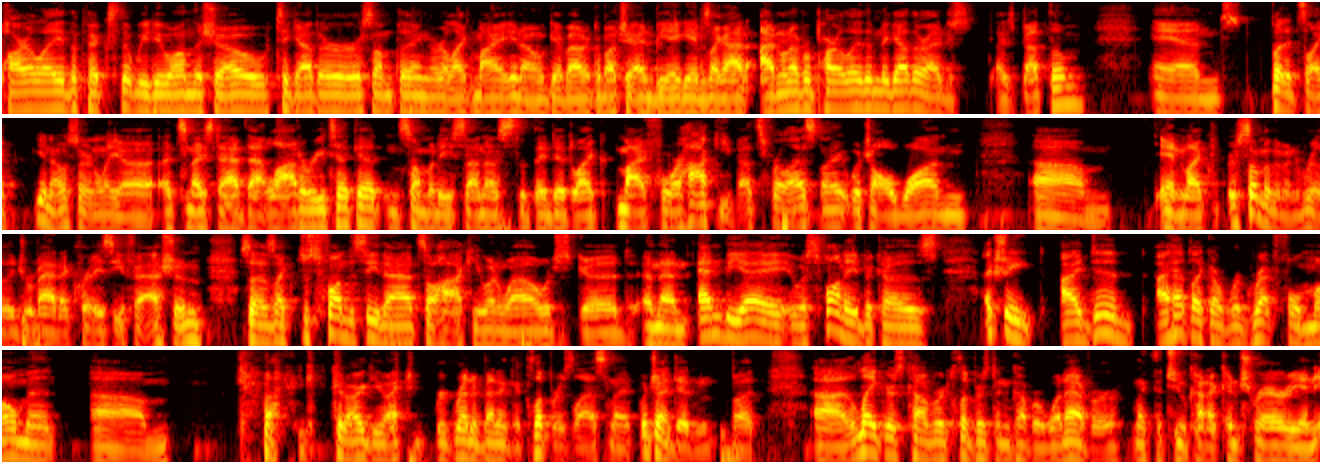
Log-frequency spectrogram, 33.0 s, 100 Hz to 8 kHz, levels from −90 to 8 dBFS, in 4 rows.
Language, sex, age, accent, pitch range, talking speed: English, male, 30-49, American, 110-145 Hz, 260 wpm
